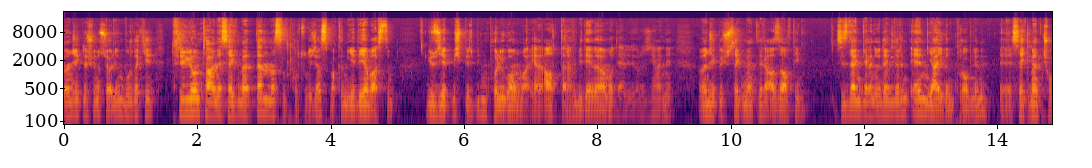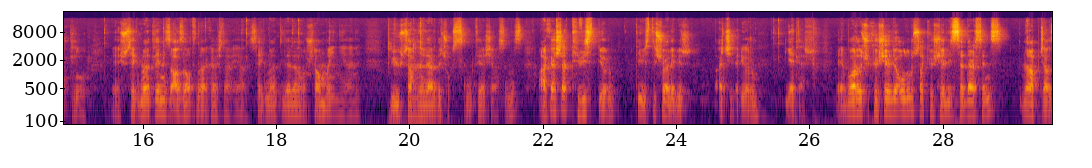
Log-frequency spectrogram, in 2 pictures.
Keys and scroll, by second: 3.3 7, 11.0 7, 13.0 F3, 19.6 t, 26.2 F4.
